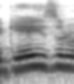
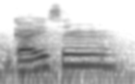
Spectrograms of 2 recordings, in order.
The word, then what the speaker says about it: geyser: A gazer of blood erupted from his neck. How do you say that? Gazer ga geyser.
